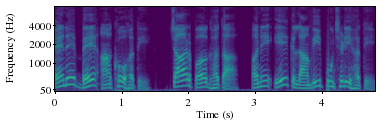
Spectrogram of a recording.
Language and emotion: Gujarati, neutral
